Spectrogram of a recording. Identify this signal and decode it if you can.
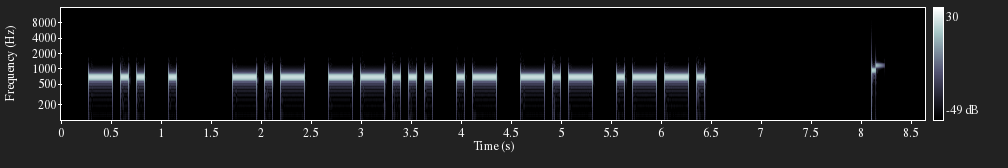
Morse code, heard as a keyed tone, about 15 wpm, 700 Hz. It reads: DE K7AKP
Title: USA Callsign DE Callsign - 5 Characters - 15wpm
